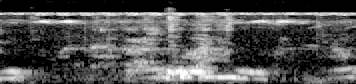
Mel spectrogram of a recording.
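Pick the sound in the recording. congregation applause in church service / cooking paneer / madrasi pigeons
madrasi pigeons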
